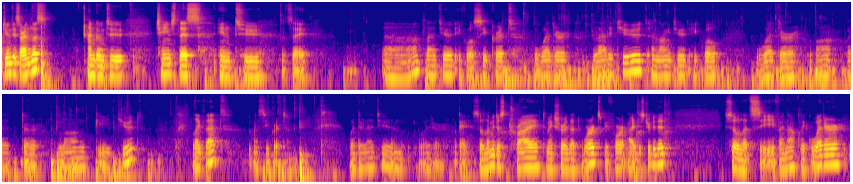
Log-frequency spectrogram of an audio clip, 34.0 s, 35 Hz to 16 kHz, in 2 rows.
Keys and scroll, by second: 3.6 alt+Right, 4.0 alt+shift+Left, 12.9 Right, 13.4 Right.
